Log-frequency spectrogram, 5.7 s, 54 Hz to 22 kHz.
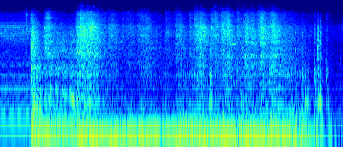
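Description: A supercharged 1971 Volvo 1800E four-cylinder cranks and catches abruptly, then runs with a loud, lumpy, uneven rumble and a steady whine for several seconds before faltering near the end.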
